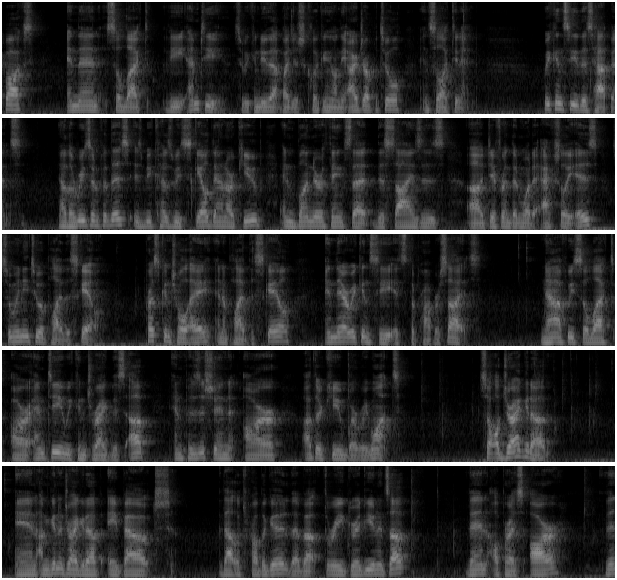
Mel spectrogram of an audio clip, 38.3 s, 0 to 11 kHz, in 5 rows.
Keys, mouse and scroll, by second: 1.4 click, 5.6 scroll down 2, 5.8-21.8 middle drag, 7.6-8.0 scroll up 2, 17.2 ctrl+a, 19.1-19.9 scroll up 2, 19.9-21.8 scroll up 1, 21.8 click, 23.5 g, 25.6 click, 26.5-27.4 scroll down 1, 27.4-29.7 middle drag, 28.6 scroll down 2, 28.7 scroll up 2, 28.9 g, 29.7 click, 30.2 g, 30.7 click, 31.3 KP_1, 32.2-35.1 scroll up 1, 35.5 scroll down 1, 35.8-38.3 middle drag, 37.9 r.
